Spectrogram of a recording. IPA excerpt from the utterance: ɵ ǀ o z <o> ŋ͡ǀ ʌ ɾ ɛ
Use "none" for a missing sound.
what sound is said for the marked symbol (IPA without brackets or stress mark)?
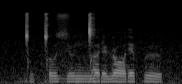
ɵ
